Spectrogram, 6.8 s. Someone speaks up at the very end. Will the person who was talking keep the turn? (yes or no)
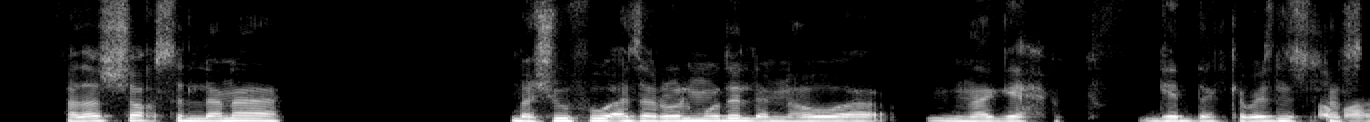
no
